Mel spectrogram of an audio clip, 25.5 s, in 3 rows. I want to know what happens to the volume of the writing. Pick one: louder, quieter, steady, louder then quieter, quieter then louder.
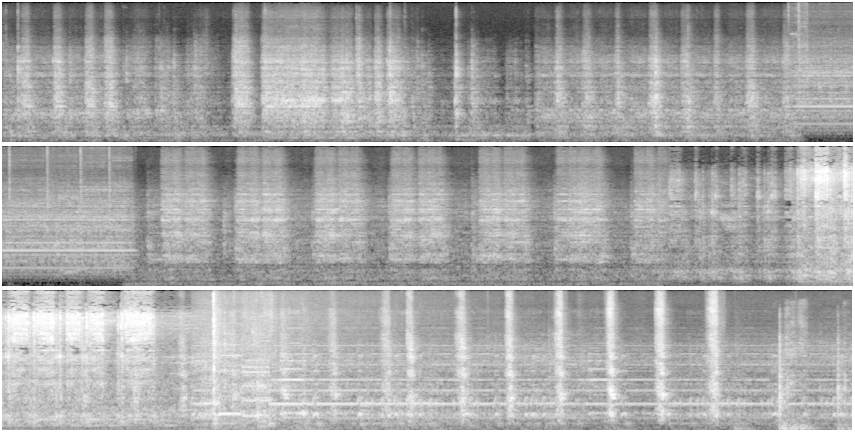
louder then quieter.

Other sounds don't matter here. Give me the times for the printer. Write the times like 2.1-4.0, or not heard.
0.0-25.4.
